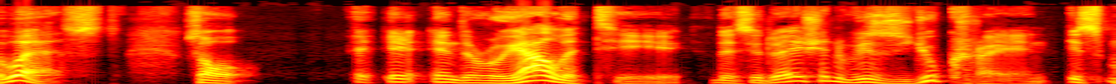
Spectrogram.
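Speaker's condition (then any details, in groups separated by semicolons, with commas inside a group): No condition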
